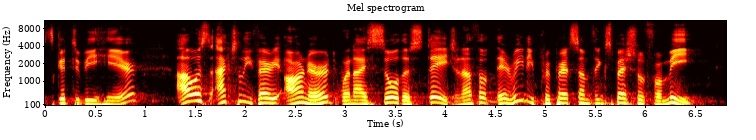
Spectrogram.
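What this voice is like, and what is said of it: French accent in English. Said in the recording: “You'll have to cope with my accent. My mother tongue is French, so I do my best in English.”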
